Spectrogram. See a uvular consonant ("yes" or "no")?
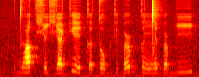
no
